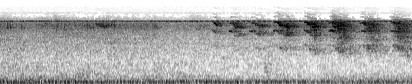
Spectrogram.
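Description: A quick run of high-pitched falling chirps, about three a second, starting about halfway through, over a steady low rumble.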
